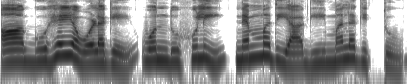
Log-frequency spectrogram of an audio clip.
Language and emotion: Kannada, neutral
